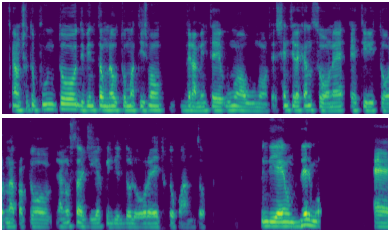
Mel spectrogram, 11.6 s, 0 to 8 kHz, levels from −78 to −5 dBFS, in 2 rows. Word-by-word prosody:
a 120 Hz, -, +3 dB
un 110 Hz, -, +2 dB
certo 110 Hz, +2 st, -5 dB
punto 140 Hz, +2 st, +2 dB
diventa 115 Hz, 0 st, +1 dB
un 110 Hz, -1 st, +3 dB
automatismo 115 Hz, +1 st, 0 dB, 0.2 s
veramente 110 Hz, -1 st, -1 dB
1 110 Hz, +2 st, -1 dB
a 105 Hz, -, 0 dB
1, 100 Hz, -2 st, -5 dB
cioè -, -, -12 dB
senti 120 Hz, -, -3 dB
la 110 Hz, -, +4 dB
canzone 105 Hz, -3 st, -1 dB
e 105 Hz, -, -5 dB
ti 110 Hz, -, -4 dB
ritorna 105 Hz, -1 st, -2 dB
proprio 100 Hz, -2 st, -4 dB
la -, -, -9 dB
nostalgia, 100 Hz, -1 st, -2 dB
quindi 95 Hz, -2 st, -9 dB
il 95 Hz, 0 st, -9 dB
dolore 465 Hz, -, 0 dB
e -, -, -2 dB
tutto 435 Hz, -1 st, -9 dB
quanto. 465 Hz, 0 st, -10 dB, 0.8 s
Quindi 115 Hz, -1 st, +4 dB
è 115 Hz, -, +11 dB
un 110 Hz, -1 st, +2 dB
bel 145 Hz, +5 st, +8 dB
mo 125 Hz, -, 0 dB, 0.8 s
eh, 105 Hz, -1 st, +6 dB
110 Hz, 170 wpm, -26 LUFS, 100-115 Hz, 0.8 s, è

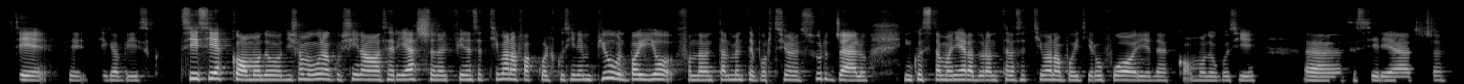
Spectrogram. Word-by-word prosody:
Sì, 200 Hz, -3 st, +3 dB, 0.2 s
sì, 195 Hz, -2 st, -9 dB
ti -, -, -14 dB
capisco. 190 Hz, -1 st, -6 dB, 0.2 s
Sì, 270 Hz, -1 st, +5 dB
sì, 270 Hz, +2 st, +5 dB
è 265 Hz, 0 st, +7 dB
comodo, 215 Hz, -2 st, +4 dB
diciamo 225 Hz, +2 st, -1 dB
una 240 Hz, -1 st, +3 dB
cucina, 225 Hz, -1 st, +2 dB
se 220 Hz, +1 st, -1 dB
riesce 230 Hz, +1 st, +2 dB
nel 210 Hz, -1 st, -1 dB
fine 220 Hz, +1 st, -1 dB
settimana 235 Hz, +2 st, +1 dB
fa 220 Hz, -1 st, 0 dB
qualcosina 215 Hz, +1 st, -4 dB
in 220 Hz, -1 st, -3 dB
più; 265 Hz, 0 st, +2 dB
poi 230 Hz, +1 st, +3 dB
io 230 Hz, -1 st, +2 dB
fondamentalmente 210 Hz, +1 st, -2 dB
porziono 200 Hz, +1 st, -4 dB
e -, -, -4 dB
surgelo: 205 Hz, -3 st, +2 dB, 0.3 s
in 215 Hz, -, -3 dB
questa 230 Hz, 0 st, 0 dB
maniera 215 Hz, +1 st, +3 dB
durante 205 Hz, 0 st, -2 dB
la 210 Hz, -, -2 dB
settimana 215 Hz, 0 st, -1 dB
poi 200 Hz, -1 st, -3 dB
tiro 200 Hz, +1 st, -5 dB
fuori 200 Hz, -1 st, +1 dB
ed 190 Hz, 0 st, -7 dB
è 185 Hz, 0 st, -6 dB
comodo 190 Hz, -1 st, -6 dB
così, 190 Hz, 0 st, -7 dB, 0.4 s
ehm, 185 Hz, -1 st, +1 dB, 0.2 s
se 190 Hz, +1 st, -14 dB
si 190 Hz, +2 st, -6 dB
riesce. 185 Hz, +1 st, -4 dB
210 Hz, 175 wpm, -24 LUFS, 195-225 Hz, 0.4 s, è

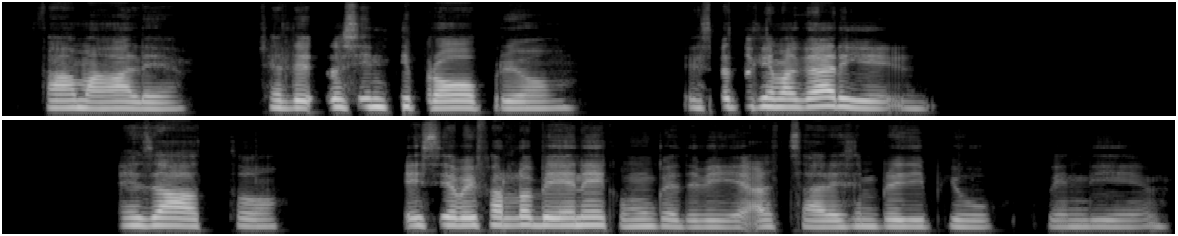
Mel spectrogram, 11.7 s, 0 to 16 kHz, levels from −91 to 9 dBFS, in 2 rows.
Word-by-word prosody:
fa 200 Hz, 0 st, +1 dB
male, 180 Hz, -1 st, +1 dB, 0.3 s
cioè 200 Hz, -, -5 dB
l 195 Hz, 0 st, +2 dB
lo 220 Hz, -, +1 dB
senti 225 Hz, +1 st, 0 dB
proprio, 190 Hz, 0 st, +1 dB, 0.5 s
rispetto 210 Hz, 0 st, -7 dB
che 230 Hz, +1 st, +3 dB
magari 215 Hz, -5 st, +3 dB, 1.8 s
Esatto. 200 Hz, -2 st, +1 dB, 0.6 s
E 205 Hz, -, -1 dB
se 215 Hz, +2 st, -1 dB
vuoi 210 Hz, 0 st, +4 dB
farlo 215 Hz, +1 st, +2 dB
bene 210 Hz, +1 st, +3 dB
comunque 185 Hz, 0 st, -5 dB
devi 170 Hz, -1 st, -7 dB
alzare 170 Hz, -1 st, -4 dB
sempre 185 Hz, 0 st, -4 dB
di 180 Hz, -1 st, -5 dB
più, 175 Hz, -1 st, -9 dB, 0.3 s
quindi 175 Hz, 0 st, -11 dB
190 Hz, 120 wpm, -23 LUFS, 180-210 Hz, 1.8 s, vuoi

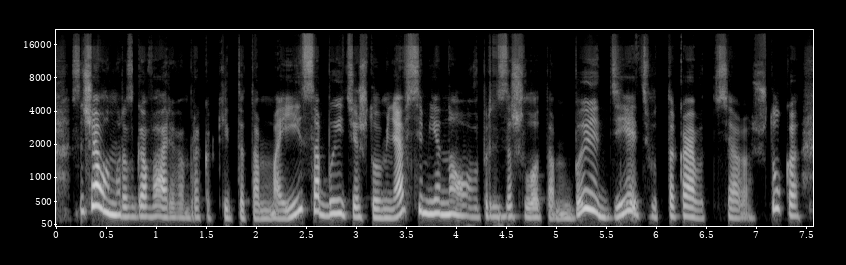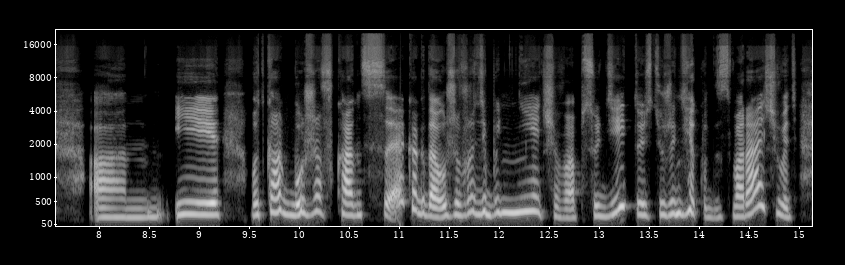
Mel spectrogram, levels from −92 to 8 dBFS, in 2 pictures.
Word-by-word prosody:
Сначала 360 Hz, +2 st, +5 dB
мы 240 Hz, -2 st, +4 dB
разговариваем 195 Hz, -, -3 dB
про 185 Hz, -, -10 dB
какие-то, 175 Hz, -1 st, -11 dB
там, 160 Hz, 0 st, -8 dB
мои 195 Hz, -, -1 dB
события. 255 Hz, -, -1 dB
Что 180 Hz, -2 st, -4 dB
у -, -, -4 dB
меня 180 Hz, -, +1 dB
в -, -, -11 dB
семье 265 Hz, -4 st, 0 dB
нового 220 Hz, -6 st, -1 dB
произошло, 195 Hz, -, -5 dB
там, 85 Hz, 0 st, -9 dB
быт, 315 Hz, -, +2 dB
дети, 220 Hz, -, -2 dB
вот 190 Hz, -1 st, -12 dB
такая 200 Hz, -2 st, 0 dB
вот 165 Hz, -, -13 dB
вся 175 Hz, -2 st, -8 dB
штука. 215 Hz, -, -4 dB, 0.4 s
Ам, 185 Hz, +1 st, -2 dB
и 240 Hz, 0 st, +5 dB, 0.3 s
вот 230 Hz, +1 st, -2 dB
как 285 Hz, +2 st, +3 dB
бы 230 Hz, 0 st, +4 dB
уже 280 Hz, +3 st, -1 dB
в 280 Hz, -, -8 dB
конце, 230 Hz, -1 st, +2 dB
когда 260 Hz, -, +4 dB
уже 220 Hz, +4 st, +1 dB
вроде 275 Hz, +3 st, -1 dB
бы 265 Hz, +3 st, 0 dB
нечего 280 Hz, -, +2 dB
обсудить, 215 Hz, -, 0 dB
то 240 Hz, -, -6 dB
есть 220 Hz, -3 st, -2 dB
уже 240 Hz, +1 st, -1 dB
некуда 240 Hz, -, -1 dB
сворачивать, 205 Hz, -, +1 dB
220 Hz, 165 wpm, -20 LUFS, 185-260 Hz, 0.4 s, Сначала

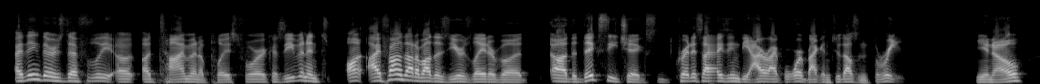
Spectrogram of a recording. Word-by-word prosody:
I 155 Hz, -, +4 dB
think 225 Hz, +3 st, +1 dB
there's 180 Hz, -6 st, +1 dB
definitely 155 Hz, 0 st, -2 dB
a 125 Hz, -1 st, -2 dB
a 125 Hz, -, 0 dB
time 125 Hz, +1 st, -1 dB
and 120 Hz, -, -1 dB
a 105 Hz, -, -5 dB
place 110 Hz, +4 st, -6 dB
for 120 Hz, 0 st, -3 dB
it, 115 Hz, -, -6 dB
'cause 125 Hz, 0 st, -9 dB
even 165 Hz, +5 st, -1 dB
in 150 Hz, -3 st, +2 dB
t -, -, -21 dB, 0.2 s
I -, -, +4 dB
I 175 Hz, -, +5 dB
found 225 Hz, +3 st, +4 dB
out 190 Hz, -3 st, +6 dB
about 155 Hz, -2 st, +5 dB
this 130 Hz, -5 st, -3 dB
years 130 Hz, -2 st, -2 dB
later, 125 Hz, -2 st, +2 dB
but, 110 Hz, -1 st, -3 dB, 0.2 s
uh, 140 Hz, -1 st, +6 dB
the 130 Hz, 0 st, -4 dB
Dixie 170 Hz, -, +1 dB
Chicks 110 Hz, -2 st, -4 dB, 0.2 s
criticizing 150 Hz, -2 st, +1 dB
the 125 Hz, -, 0 dB
Iraq 130 Hz, -2 st, +2 dB
war 145 Hz, +4 st, 0 dB
back 115 Hz, -2 st, 0 dB
in 110 Hz, -2 st, -7 dB
2003, 125 Hz, -8 st, -3 dB, 0.7 s
you 110 Hz, 0 st, -2 dB
know, 150 Hz, +10 st, +3 dB
130 Hz, 220 wpm, -24 LUFS, 115-155 Hz, 0.7 s, out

